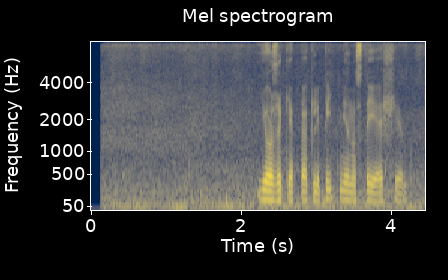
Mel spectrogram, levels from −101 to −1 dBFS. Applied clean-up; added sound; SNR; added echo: none; none; none; none.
